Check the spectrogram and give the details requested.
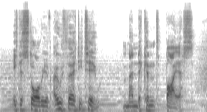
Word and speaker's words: Mendicant Bias: the story of o32 mandicant bias mendicant bias like keep pronouncing it wrong i think there's an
